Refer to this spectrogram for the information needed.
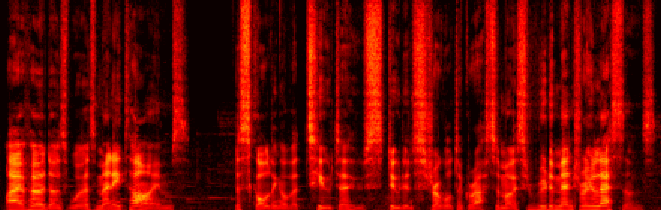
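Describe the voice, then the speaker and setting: A woman's voice: sits low, normal speed, sharp tone, faint music behind. A woman reading the lines of a bitter, earnest young male mage in a solemn, old-fashioned way.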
